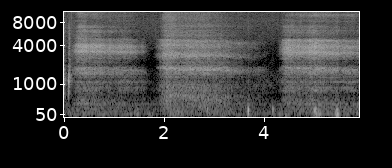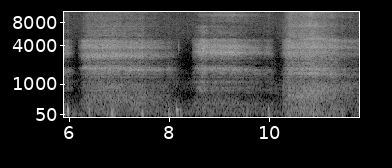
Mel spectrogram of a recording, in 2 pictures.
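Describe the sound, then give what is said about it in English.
Slow, deep breathing, soft and airy, runs in a steady cycle of long breaths roughly every two seconds, with faint snorting clicks and brief pauses between each breath. “just breathe with me, okay? Let's just breathe for a minute.”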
